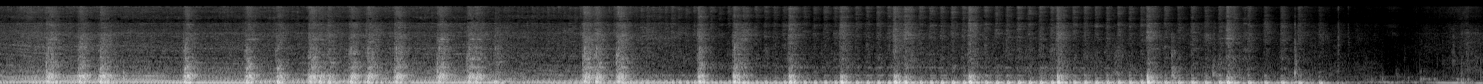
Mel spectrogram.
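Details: '93 Mazda RX-7 rotary: rapid cranking pulses with puffing bursts for about 13 seconds, never catching, then fading; it cranks but won't start.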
